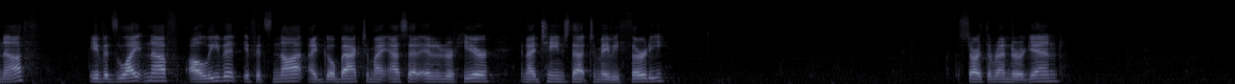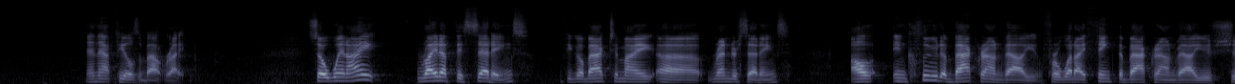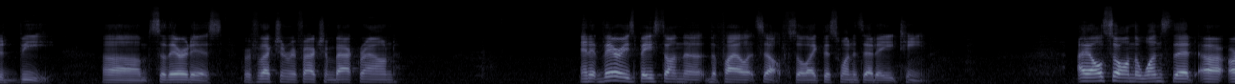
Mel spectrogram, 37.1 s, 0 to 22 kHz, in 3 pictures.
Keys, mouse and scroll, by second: 2.5 click, 4.0 click, 5.2 click, 5.7-6.5 typing, 9.7 click, 16.6 click, 18.1 click, 19.3 scroll up 2, 20.1 scroll, 21.9 click, 22.8-23.5 scroll, 24.1-24.4 scroll, 27.0 click, 28.0-28.4 scroll, 30.6 click, 33.3 scroll, 34.4 scroll, 35.3-35.6 scroll.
